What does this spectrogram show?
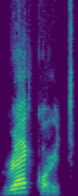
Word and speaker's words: record: right so pansy nino record so which syllable has a louder pronunciation record so we're talking about the noun here record so the first syllable receives the first stress since it's a noun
